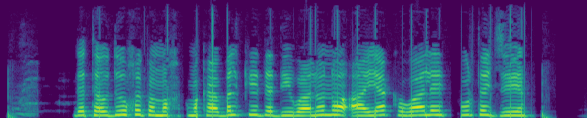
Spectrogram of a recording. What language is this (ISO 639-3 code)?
pus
